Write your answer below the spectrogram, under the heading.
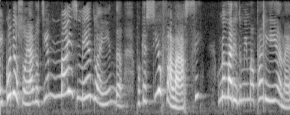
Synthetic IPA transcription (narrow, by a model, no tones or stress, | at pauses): ɪkwɐ̃d̪ʊewsõɲavɐewt̪ĩɲɐmajzmed̪ʊaĩnd̪ɐ | poɾkesɪewfala̰sɪ | ʊmewmaɾid̪ʊmɪmat̪aɾiɐnɛ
